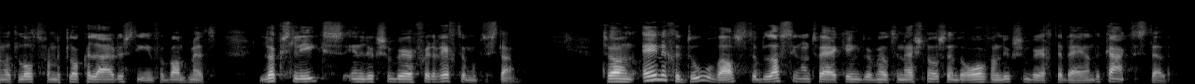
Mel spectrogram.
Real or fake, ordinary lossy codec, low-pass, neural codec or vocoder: fake; none; none; codec, 16 kHz, 4 kbps, X-Codec, WavLM features, trained on Multilingual LibriSpeech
